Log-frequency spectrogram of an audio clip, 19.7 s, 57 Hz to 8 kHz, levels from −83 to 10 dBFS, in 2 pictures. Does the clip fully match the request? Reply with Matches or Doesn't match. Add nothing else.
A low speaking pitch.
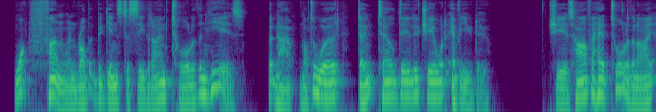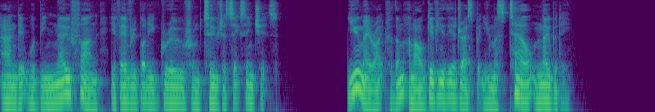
Matches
